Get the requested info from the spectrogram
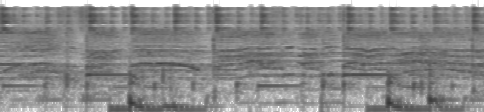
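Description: Sikh keertan: women's voices singing a Gurbani shabad to harmonium accompaniment, with tabla strokes keeping a steady rhythm.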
